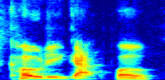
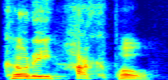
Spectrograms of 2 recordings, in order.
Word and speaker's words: Cody Gakpo: And PS says, Owen, it's time for your pronunciation successor to Seshko. It's Cody Gakpo.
